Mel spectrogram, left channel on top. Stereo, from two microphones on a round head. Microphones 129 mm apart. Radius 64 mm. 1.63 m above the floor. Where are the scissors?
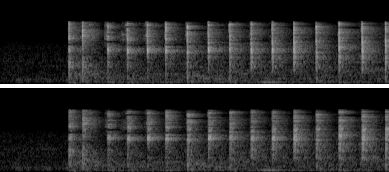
65° left (ahead or behind), 0.6 m.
